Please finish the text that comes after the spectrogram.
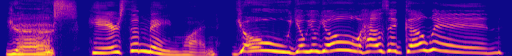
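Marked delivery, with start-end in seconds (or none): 2.3-5.1 high, drawn-out hype hello; over-eager greeting. Acted. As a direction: sing out a playful hello.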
